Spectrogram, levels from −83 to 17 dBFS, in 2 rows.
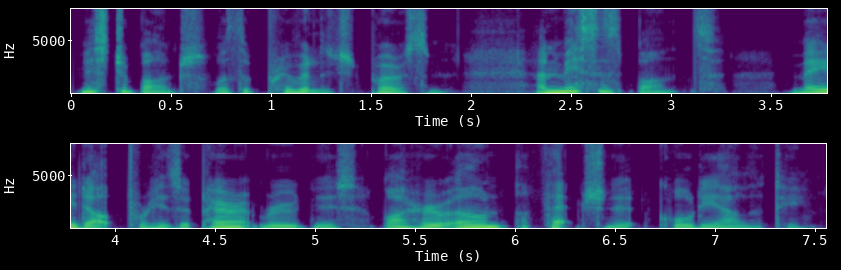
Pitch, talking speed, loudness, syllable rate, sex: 195 Hz, 160 wpm, -17 LUFS, 5.8 syllables/s, female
